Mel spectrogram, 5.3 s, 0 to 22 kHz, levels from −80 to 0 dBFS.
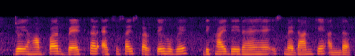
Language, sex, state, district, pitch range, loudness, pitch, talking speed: Hindi, female, Bihar, Begusarai, 155-175 Hz, -24 LUFS, 165 Hz, 180 wpm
